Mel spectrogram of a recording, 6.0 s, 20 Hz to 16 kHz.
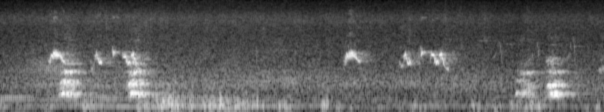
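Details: Red-whiskered bulbul used as a lure bird for trapping in cold weather of 12 to 15 degrees: short whistled phrases in bursts of three or four notes, repeated three times with pauses between, over low background noise.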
